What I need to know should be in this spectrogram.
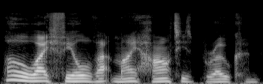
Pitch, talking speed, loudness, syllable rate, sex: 140 Hz, 180 wpm, -17 LUFS, 3.6 syllables/s, male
